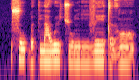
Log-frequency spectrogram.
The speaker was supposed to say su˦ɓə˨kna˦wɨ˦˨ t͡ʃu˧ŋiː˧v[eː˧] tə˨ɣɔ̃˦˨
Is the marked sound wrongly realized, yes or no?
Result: yes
